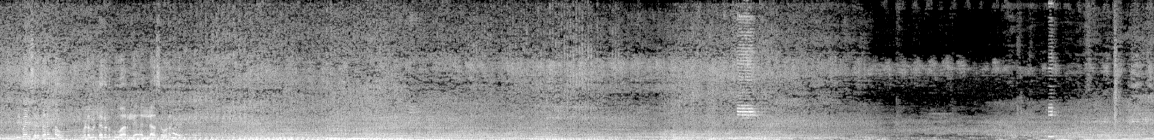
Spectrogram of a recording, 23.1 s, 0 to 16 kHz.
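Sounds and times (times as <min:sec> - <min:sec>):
vehicle engine running: 0:00.0 - 0:15.2.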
